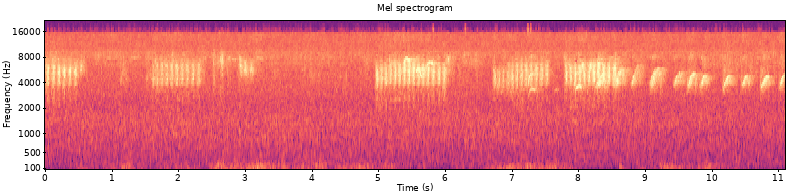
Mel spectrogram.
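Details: Japanese tit calling outdoors on an autumn walk by a river, the calls prompting filming: harsh, buzzy high bursts lasting about half a second, repeated irregularly, then a quick series of short chirps, over low rumbling background noise.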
